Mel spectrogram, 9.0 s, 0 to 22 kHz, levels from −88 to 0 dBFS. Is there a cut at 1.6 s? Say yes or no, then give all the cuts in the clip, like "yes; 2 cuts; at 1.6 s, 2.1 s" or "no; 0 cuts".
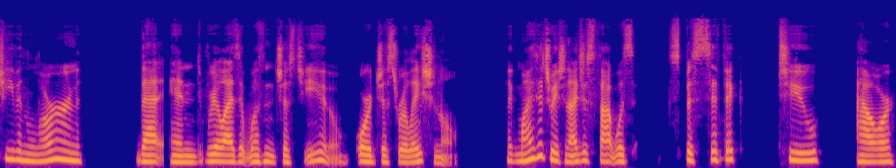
yes; 1 cut; at 1.6 s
